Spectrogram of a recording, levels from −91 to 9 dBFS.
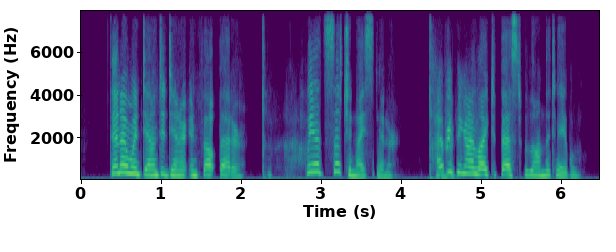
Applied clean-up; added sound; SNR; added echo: neural diffusion model UNIVERSE++.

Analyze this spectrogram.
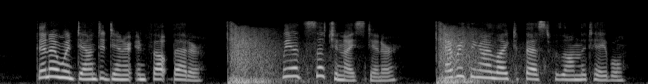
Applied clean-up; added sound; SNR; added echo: none; Explosion; 8 dB; none.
